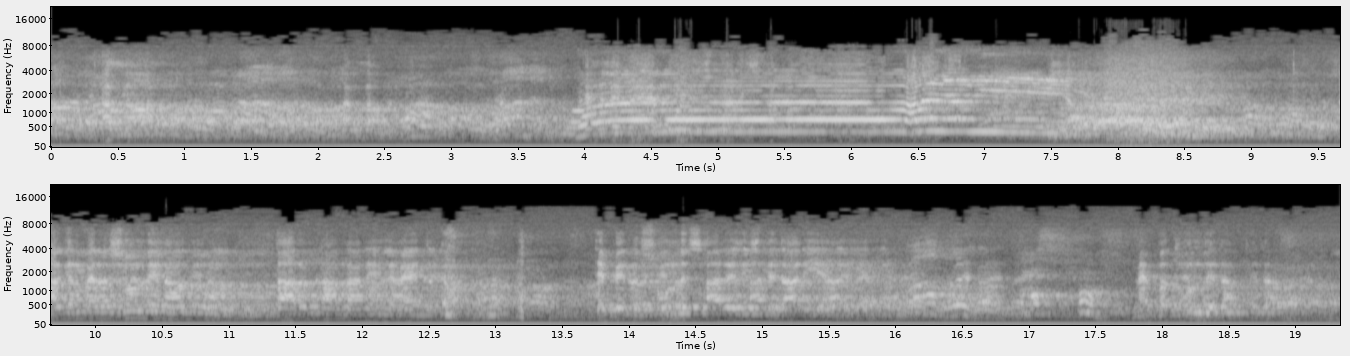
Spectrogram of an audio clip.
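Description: A man chants with feeling into a microphone, his voice carried over loudspeakers.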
